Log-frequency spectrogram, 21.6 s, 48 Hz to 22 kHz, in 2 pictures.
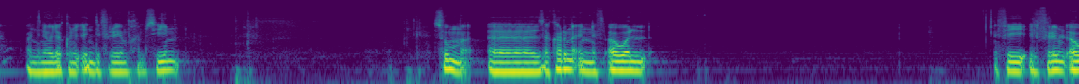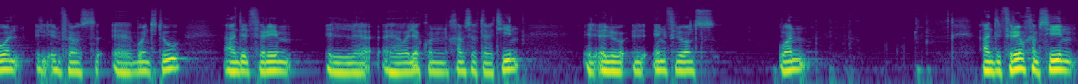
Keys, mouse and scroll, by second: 4.0 Home, 5.9 click, 6.9 click, 13.0 click, 16.7 click, 20.9 click.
